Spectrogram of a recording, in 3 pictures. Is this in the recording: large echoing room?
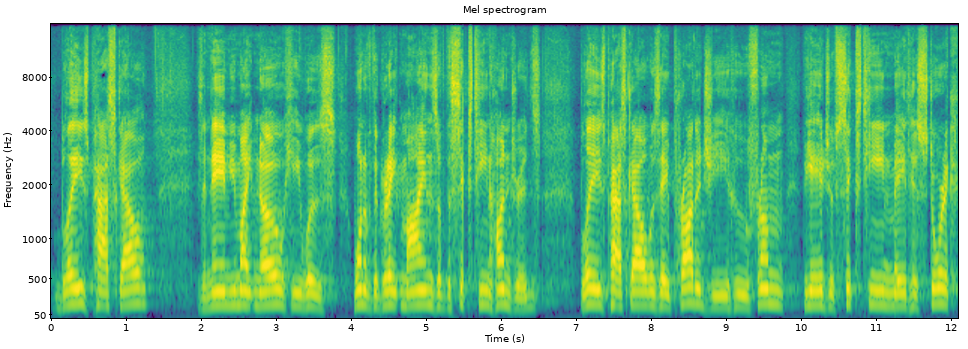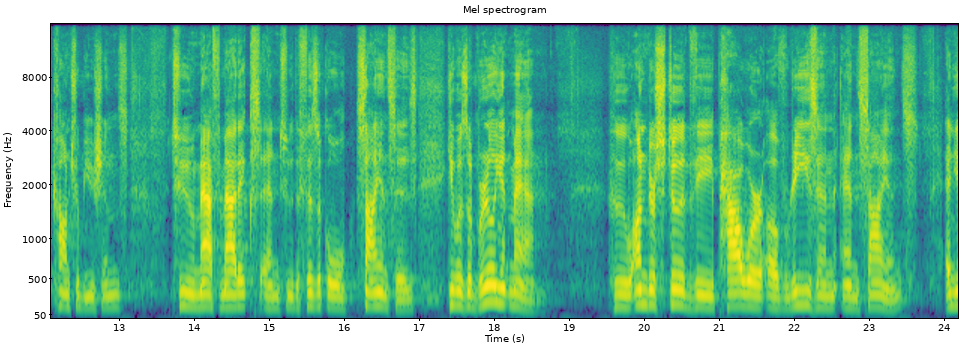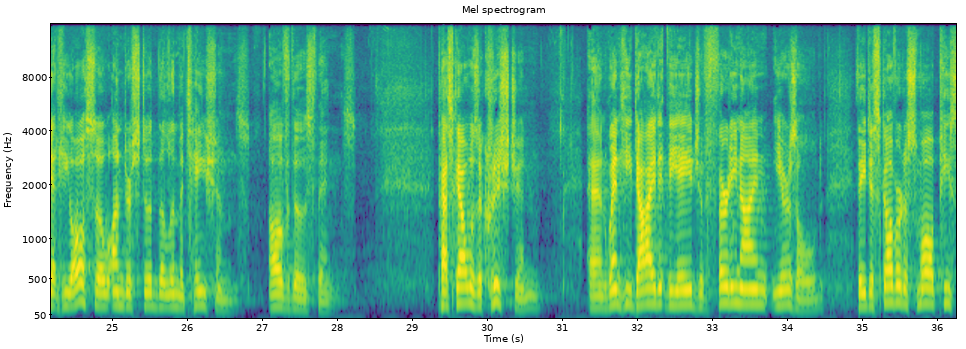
yes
